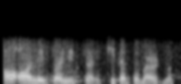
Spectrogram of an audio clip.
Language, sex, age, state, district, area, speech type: Assamese, female, 18-30, Assam, Sonitpur, rural, conversation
